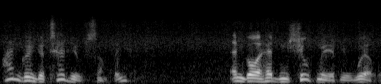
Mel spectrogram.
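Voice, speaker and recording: An earnest, troubled husband in a 1940s radio mystery as a man acts him. His pitch swings widely in dramatic, emphatic phrases, with a faint hiss over the old recording. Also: big pitch swings, fairly quick, dark tone, lightly acted, poor audio. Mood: angry, scornful.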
